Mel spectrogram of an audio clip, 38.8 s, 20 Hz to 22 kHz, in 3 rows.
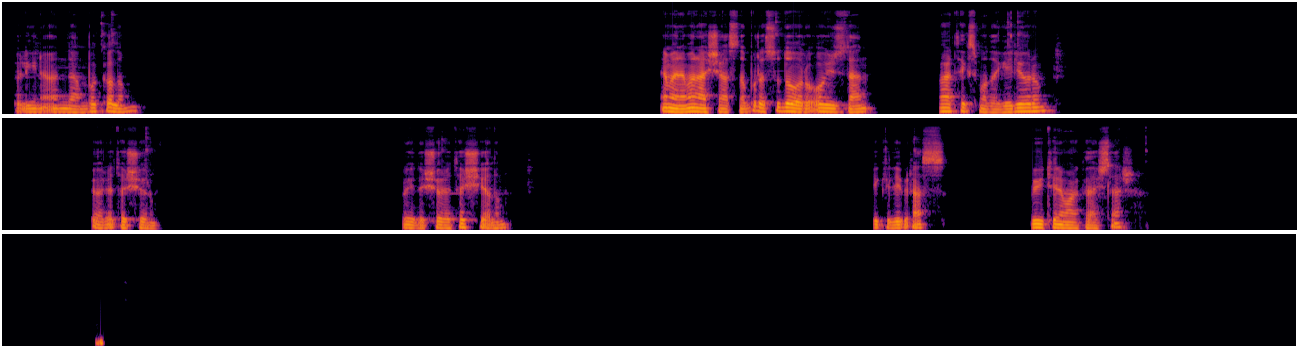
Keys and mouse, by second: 0.9 right click, 2.3 click, 4.6 middle click, 7.5 click, 9.9 click, 10.8 right click, 11.3 click, 12.0 w, 12.9 click, 15.6 click, 17.2 click, 19.8 click, 21.1 click, 22.4 click, 27.4 click, 28.9 click, 31.5 click, 33.4 click, 35.4 click.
